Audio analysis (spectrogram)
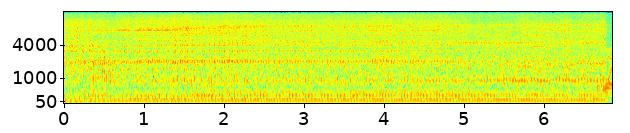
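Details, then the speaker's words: Suzuki Ozark 250 quad that was stored under a deck for seven years, idling after reassembly. A steady, slightly uneven single-cylinder thump, smoking a lot, and only stays running with the choke on. Runs only on choke. "smoking a lot that's with a choke on so oh one wants to run on show"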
